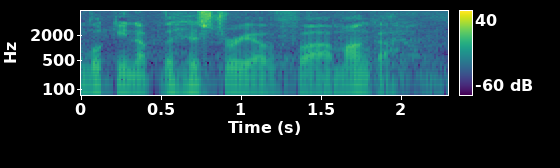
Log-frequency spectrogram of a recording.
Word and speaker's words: manga: It's spelled manga, so I have to remember that it's not pronounced that way. – Right, we don't put the American A on there.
